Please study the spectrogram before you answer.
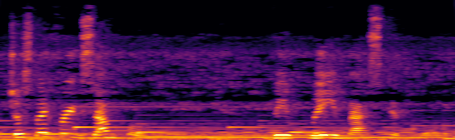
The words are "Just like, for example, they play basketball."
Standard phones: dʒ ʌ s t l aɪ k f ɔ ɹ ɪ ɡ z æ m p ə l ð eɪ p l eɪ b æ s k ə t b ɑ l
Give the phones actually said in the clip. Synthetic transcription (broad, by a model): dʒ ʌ s t l aɪ k f ɔ ɹ ɪ ɡ z æ m p ə l ð eɪ p l eɪ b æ s k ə t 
